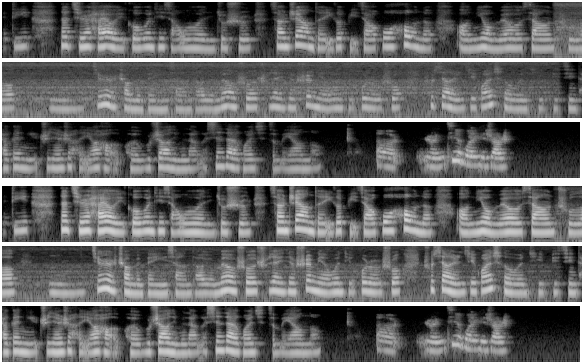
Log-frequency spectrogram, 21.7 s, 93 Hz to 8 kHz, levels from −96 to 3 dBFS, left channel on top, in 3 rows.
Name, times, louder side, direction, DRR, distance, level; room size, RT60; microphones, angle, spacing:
voice 1, 0.0-7.4 7.8-18.5, right 6 dB, 70° right, 0.4 m, -27 dB
sound 1, 6.9-14.2, left 6 dB, 80° left, 0.5 m, -45 dB
voice 2, 19.7-20.8, left 2 dB, 10° left, 0.6 m, -29 dB
3.7 x 2.4 x 3.1 m
head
